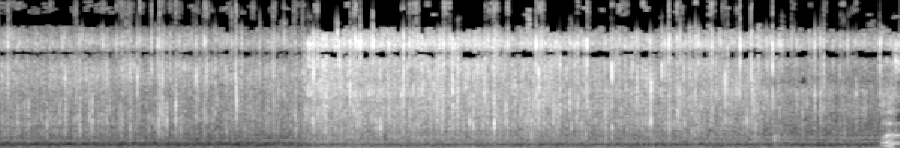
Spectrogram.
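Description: Chicken Manchurian sizzling in a frying pan, a steady crackling that grows louder about two seconds in, with a low steady hum underneath.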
